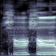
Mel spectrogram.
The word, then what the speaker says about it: Jaja: This is the Jaja al Chili sign, and yes, I know it's pronounced haha before you get angry in the comments or something.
